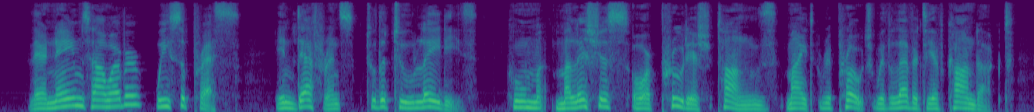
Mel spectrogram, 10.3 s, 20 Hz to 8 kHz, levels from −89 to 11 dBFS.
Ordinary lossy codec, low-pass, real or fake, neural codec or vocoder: MP3, 48 kbps; 7.2 kHz; real; none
